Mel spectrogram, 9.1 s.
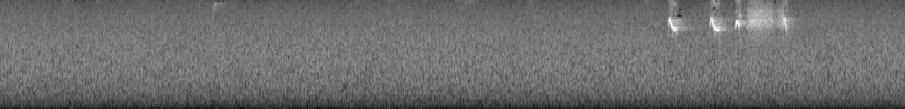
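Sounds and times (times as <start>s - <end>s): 
steady hiss: 0.2s - 9.0s
high downward-slurred bird chirps: 6.7s - 8.0s.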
